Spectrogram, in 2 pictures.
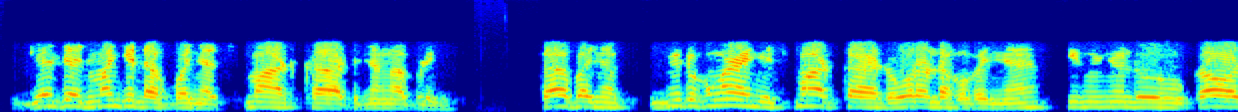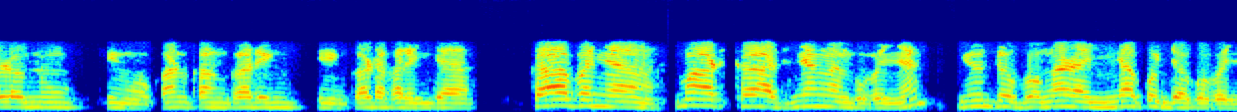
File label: Pitjantjatjara; Getting a SmartCard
